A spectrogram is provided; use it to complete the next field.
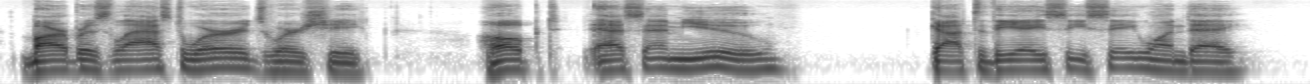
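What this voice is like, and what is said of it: Imitates another person's voice. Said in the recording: “This is a really bad Dana Carvey version of a bad George Bush impression.”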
